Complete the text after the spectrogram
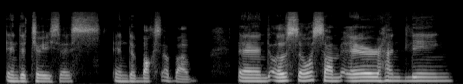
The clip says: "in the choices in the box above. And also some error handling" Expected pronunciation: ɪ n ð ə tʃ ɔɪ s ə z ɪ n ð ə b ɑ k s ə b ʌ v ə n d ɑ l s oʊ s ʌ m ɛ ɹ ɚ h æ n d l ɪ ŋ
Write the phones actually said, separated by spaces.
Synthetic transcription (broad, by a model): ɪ n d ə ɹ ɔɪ s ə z ɪ n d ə b ɑ k s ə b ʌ b ə n d ɑ l s oʊ s ʌ m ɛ ɹ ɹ h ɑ n d l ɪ ŋ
